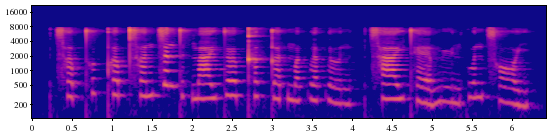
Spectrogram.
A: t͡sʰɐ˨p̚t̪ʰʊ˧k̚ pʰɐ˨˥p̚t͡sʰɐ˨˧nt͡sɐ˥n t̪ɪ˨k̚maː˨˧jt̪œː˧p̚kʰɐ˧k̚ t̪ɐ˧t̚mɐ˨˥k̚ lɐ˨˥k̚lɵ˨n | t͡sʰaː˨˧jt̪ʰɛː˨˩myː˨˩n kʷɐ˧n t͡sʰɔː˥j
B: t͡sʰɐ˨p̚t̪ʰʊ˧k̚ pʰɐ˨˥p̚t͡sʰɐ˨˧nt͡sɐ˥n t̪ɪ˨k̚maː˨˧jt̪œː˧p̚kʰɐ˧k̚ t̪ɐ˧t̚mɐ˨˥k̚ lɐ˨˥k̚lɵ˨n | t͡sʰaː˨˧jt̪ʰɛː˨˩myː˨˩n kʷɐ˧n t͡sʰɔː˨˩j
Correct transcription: B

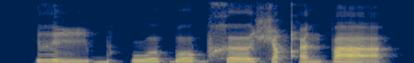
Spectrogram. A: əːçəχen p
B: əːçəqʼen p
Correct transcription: B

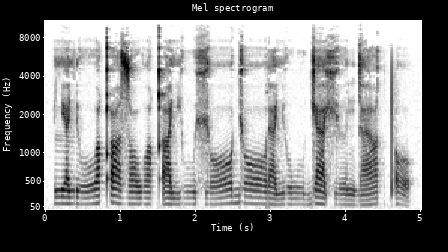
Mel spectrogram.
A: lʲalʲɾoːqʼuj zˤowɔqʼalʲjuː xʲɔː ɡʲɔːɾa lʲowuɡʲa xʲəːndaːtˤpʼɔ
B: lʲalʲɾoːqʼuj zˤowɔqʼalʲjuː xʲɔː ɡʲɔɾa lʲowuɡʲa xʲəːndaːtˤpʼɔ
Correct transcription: A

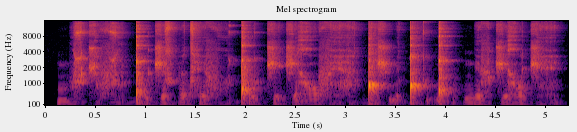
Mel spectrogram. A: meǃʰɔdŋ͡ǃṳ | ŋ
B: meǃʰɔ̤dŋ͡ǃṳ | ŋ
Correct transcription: B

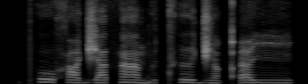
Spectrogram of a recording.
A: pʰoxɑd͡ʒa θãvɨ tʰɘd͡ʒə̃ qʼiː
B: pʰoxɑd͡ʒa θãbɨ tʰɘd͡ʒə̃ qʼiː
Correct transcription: B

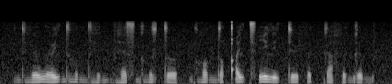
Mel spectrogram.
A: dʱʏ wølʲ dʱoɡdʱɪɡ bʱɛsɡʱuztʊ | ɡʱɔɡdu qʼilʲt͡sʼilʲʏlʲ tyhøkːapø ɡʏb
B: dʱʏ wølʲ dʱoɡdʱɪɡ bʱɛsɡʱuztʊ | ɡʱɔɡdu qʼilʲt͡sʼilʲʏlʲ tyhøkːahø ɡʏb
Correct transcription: B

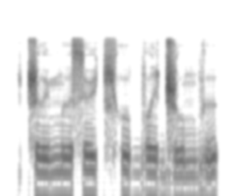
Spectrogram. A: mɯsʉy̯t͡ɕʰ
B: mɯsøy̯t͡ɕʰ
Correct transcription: A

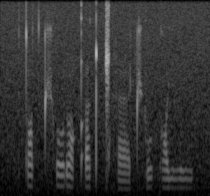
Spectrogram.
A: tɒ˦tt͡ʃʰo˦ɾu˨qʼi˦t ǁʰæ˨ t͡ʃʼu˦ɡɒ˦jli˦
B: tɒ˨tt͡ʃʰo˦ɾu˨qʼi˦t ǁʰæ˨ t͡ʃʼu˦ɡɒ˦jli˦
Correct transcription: A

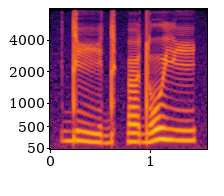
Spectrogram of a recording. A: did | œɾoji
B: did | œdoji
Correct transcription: B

